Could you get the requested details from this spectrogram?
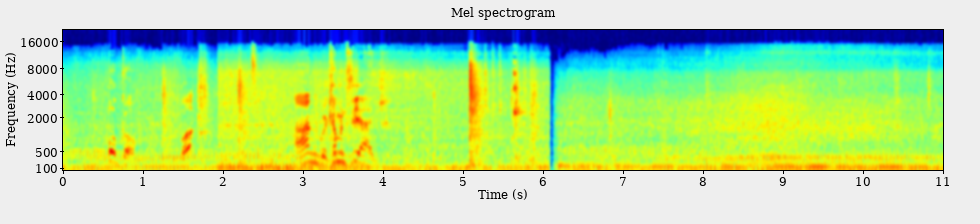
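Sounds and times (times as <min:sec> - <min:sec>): motorbike traffic engine drone: 0:00.0 - 0:11.0.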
